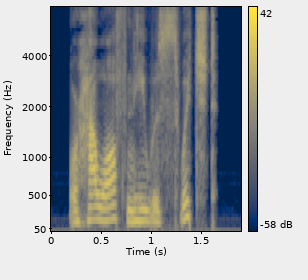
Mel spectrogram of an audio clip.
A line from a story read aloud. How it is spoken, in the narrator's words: Nynaeve muttered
